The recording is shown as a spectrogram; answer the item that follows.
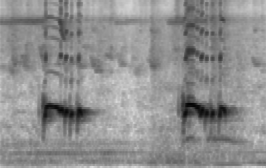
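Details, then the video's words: Song of a local zebra dove in full voice, used to stir up and provoke rivals: two separate short cooing bursts, each a quick run of beaded pulses, about two seconds apart over a quiet background. "suara kutut yang bikin emosi lawan perkutut lokal gacor suara padat menggoda lawan"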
